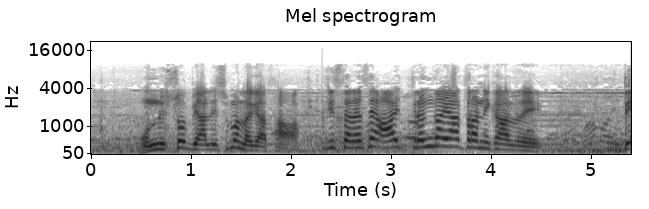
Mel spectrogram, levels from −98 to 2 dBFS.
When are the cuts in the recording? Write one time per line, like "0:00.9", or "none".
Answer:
0:02.4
